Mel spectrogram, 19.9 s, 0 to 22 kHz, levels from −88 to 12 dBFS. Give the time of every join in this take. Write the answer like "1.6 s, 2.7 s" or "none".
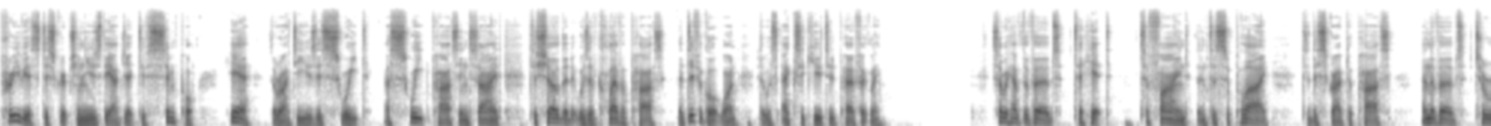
7.9 s, 15.9 s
